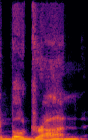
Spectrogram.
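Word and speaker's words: bodhrán: but uh i i i'm going to say beaudron is the pronunciation b-o-d-h-r-a-n but you've got to tune in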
